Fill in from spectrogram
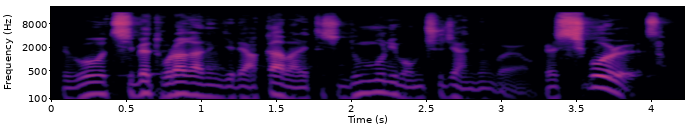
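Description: A man, an evangelist, telling an emotional testimony on a concert stage, with vivid storytelling that swings between hushed and loud. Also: lowish voice, lively intonation, racing.

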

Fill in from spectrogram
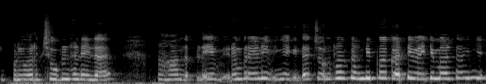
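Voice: medium pitch, fairly even intonation, fast, dull audio, natural voice. A performer voicing an anxious, lovesick young man in a cartoon, self-pitying, with a Madurai accent. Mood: despairing. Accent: Madurai Tamil.

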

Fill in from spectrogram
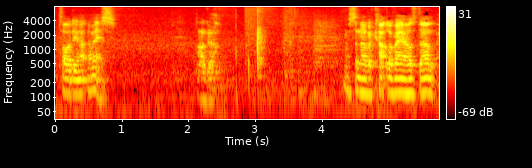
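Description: A man chats through his DIY work in a cramped garage, rambling and matter-of-fact, full of "uh, yeah" fillers. The mic sits some way from him, so his voice sounds distant. A steady air conditioning hum and passing traffic run underneath. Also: medium pitch, measured pace, reverberant. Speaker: DIY pond vlogger. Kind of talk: casual DIY walkthrough chat. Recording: distant mic with background noise.

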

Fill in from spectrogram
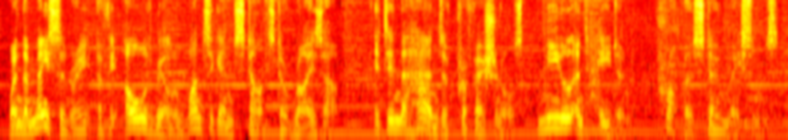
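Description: Wry, animated male documentary presenter. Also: mid-range voice, moderate pace. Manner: wry, enthusiastic, theatrical exclamations. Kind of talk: documentary narration and on-site interviews. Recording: music bed under narration.

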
